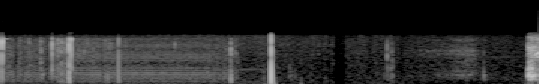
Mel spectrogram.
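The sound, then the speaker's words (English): Several harsh, abrupt coughs break out in a coughing fit at irregular intervals, with short breathy sounds and quiet gaps between them. “I'm having a bit of a coughing fit.”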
